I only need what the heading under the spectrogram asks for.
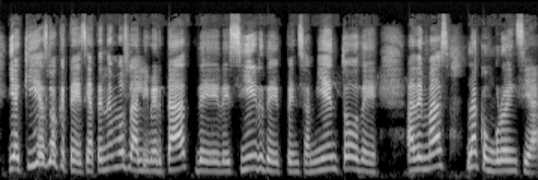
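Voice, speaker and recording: Speaking at a fairly slow pace with a Mexican accent, a woman comes through with a dry, close sound and no echo. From Mexico, Michoacán (Morelia). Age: 30s. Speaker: politician. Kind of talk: interview.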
